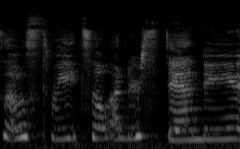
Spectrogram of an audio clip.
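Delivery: gushing fan. Real, not acted. Fan swooning over the hero, gushing. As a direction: melt over how sweet he is. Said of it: "which I'm just like".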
